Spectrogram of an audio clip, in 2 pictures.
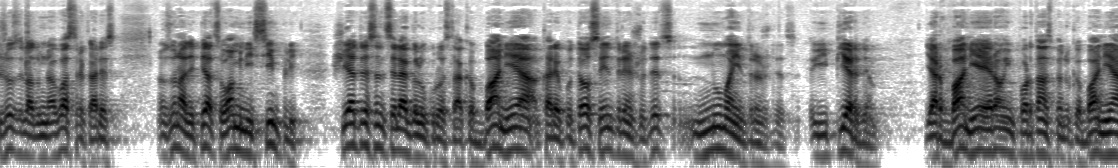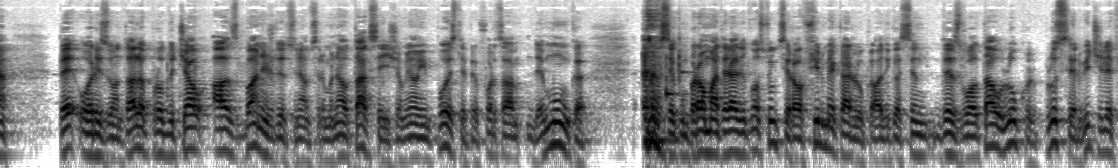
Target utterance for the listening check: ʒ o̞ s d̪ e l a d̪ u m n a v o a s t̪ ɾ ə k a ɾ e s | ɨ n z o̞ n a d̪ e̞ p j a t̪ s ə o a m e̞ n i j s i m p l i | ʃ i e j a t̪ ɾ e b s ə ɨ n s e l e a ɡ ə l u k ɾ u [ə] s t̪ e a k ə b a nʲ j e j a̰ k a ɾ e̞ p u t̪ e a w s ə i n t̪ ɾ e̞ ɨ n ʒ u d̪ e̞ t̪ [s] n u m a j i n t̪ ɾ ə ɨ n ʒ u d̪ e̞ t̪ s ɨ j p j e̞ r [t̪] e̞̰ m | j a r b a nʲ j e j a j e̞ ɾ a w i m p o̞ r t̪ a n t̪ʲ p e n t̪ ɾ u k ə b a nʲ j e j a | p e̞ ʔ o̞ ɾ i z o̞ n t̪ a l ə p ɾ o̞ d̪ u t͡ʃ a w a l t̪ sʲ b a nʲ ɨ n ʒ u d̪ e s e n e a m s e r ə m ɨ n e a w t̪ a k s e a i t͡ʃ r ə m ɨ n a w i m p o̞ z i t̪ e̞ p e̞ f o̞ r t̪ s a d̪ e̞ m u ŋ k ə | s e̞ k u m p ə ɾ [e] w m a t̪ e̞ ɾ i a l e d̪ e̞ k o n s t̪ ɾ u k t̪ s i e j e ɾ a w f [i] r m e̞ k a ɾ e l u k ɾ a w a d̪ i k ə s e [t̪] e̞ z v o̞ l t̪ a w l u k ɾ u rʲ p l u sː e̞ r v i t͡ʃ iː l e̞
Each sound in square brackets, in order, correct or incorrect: correct, correct, incorrect, incorrect, correct, incorrect

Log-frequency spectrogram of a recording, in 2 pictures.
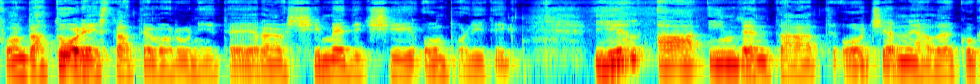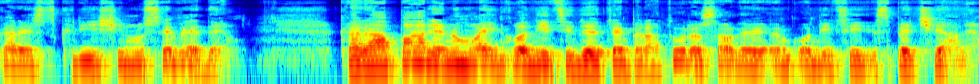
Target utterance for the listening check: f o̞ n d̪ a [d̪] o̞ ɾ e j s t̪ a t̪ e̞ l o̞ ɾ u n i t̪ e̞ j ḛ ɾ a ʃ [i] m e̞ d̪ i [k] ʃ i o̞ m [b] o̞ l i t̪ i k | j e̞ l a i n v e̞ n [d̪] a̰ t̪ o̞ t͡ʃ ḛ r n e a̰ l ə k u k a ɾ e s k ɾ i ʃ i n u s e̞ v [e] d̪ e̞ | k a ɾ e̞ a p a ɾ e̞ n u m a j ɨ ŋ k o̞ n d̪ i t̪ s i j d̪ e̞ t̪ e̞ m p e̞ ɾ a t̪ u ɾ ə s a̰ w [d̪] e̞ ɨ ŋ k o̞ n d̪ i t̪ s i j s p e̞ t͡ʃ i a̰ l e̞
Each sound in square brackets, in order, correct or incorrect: incorrect, correct, correct, incorrect, incorrect, correct, correct

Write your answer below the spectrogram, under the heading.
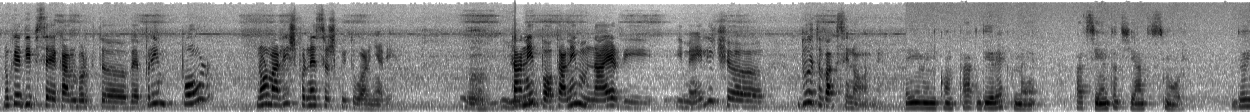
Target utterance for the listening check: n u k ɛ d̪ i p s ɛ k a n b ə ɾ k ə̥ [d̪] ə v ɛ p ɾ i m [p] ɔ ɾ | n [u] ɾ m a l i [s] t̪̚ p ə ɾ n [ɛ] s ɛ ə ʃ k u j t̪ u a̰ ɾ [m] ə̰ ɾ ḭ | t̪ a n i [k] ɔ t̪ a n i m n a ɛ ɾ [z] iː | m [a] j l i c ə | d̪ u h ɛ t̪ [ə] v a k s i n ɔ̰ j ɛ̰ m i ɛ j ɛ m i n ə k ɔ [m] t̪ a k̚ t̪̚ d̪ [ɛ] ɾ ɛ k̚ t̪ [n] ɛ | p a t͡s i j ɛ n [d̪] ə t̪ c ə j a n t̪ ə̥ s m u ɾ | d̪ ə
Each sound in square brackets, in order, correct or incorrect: incorrect, correct, incorrect, incorrect, correct, incorrect, incorrect, incorrect, incorrect, correct, incorrect, incorrect, incorrect, incorrect

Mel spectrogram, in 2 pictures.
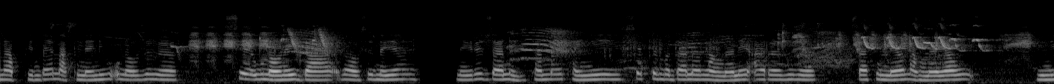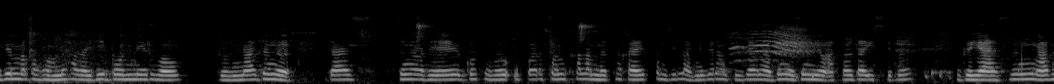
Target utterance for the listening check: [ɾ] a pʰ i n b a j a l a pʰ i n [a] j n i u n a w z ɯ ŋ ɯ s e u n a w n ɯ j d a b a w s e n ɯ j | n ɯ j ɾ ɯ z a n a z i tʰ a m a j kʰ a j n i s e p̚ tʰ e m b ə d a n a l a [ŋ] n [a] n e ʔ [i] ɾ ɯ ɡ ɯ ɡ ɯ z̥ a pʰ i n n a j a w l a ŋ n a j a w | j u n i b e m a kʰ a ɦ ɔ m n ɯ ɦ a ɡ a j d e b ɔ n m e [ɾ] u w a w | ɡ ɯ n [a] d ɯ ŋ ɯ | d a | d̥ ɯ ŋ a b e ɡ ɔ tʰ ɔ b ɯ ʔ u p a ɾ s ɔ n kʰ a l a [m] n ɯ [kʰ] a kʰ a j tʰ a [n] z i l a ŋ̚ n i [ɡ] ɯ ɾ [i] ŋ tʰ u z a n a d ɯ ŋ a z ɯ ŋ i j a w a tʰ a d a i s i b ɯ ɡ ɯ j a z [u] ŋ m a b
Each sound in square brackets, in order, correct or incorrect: incorrect, correct, correct, correct, incorrect, correct, correct, correct, incorrect, incorrect, correct, incorrect, incorrect

